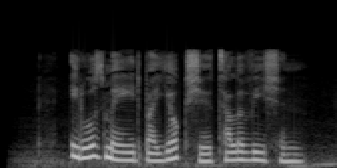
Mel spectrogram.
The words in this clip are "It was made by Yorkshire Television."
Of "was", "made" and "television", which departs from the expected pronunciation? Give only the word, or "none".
none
